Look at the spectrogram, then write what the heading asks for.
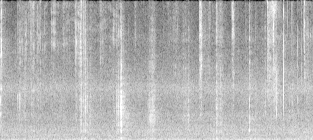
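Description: Crispy pork back-fat chicharon crunching as it is chewed: irregular sharp crackles.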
